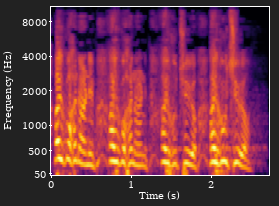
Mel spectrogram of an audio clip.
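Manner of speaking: loud hammed-up panic cries to God; comic frightened outcry; mock terrified wailing. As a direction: wail like a passenger in a speeding taxi. Passengers terrified in speeding taxi.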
